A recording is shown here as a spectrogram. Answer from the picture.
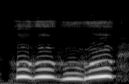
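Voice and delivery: high loud hoots; owl call. Retold or imitated. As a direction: hoot high like the owl starting. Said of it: "it starts to go".

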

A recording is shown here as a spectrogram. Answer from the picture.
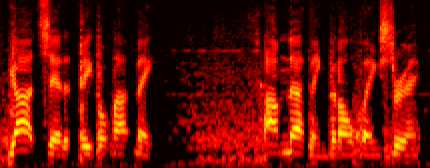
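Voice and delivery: normal talking voice

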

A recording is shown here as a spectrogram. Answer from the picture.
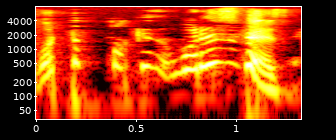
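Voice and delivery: confused. Retold or imitated. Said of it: "I'm like".

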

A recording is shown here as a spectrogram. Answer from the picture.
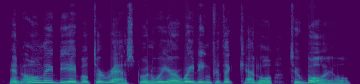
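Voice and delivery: put-on fretful young wife. A narrator's reading. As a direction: lament the housework ahead, petulant. Laura's voice, complaining.

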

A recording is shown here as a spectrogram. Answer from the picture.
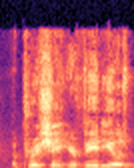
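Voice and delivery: ordinary talk

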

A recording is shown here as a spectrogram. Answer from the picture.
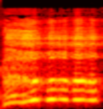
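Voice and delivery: high staged gasp; mock gasp. Recapping the twist for co-hosts, hammed-up gasp. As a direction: gasp theatrically for effect. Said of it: "dramatic pause".

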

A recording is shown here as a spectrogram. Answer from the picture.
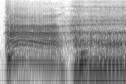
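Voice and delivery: gravelly shout. Retold or imitated. Imitating Loggia's gravelly shouts.

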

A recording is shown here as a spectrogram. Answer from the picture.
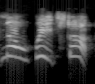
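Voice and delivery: high, urgent cry to stop; acted high-pitched panic; alarmed plea. Heroine stops him attacking Jason.

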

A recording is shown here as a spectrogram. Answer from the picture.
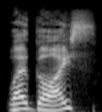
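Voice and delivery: a lightly voiced Aussie "Well, guys"; rising Australian lilt on "guys"; Australian accent. Imitating the actor's Australian greeting for a friend. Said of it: "That was Australian".

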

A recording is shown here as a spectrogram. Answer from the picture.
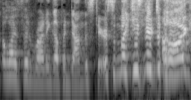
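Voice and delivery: high, loud fake-innocent excuse; overly cheery excuse. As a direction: sell the lie brightly. Lying to mom, excited cover.

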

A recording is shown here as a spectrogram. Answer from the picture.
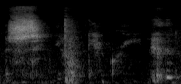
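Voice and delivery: whisper. Real, not acted. Teasing hush during game.

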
